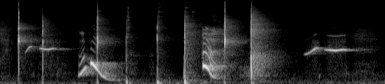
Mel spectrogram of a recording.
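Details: Sudden short whistles, some sliding down in pitch, among sharp clicks and taps, during speech from a woman with Tourette syndrome and functional neurological disorder; whistling vocal tic.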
